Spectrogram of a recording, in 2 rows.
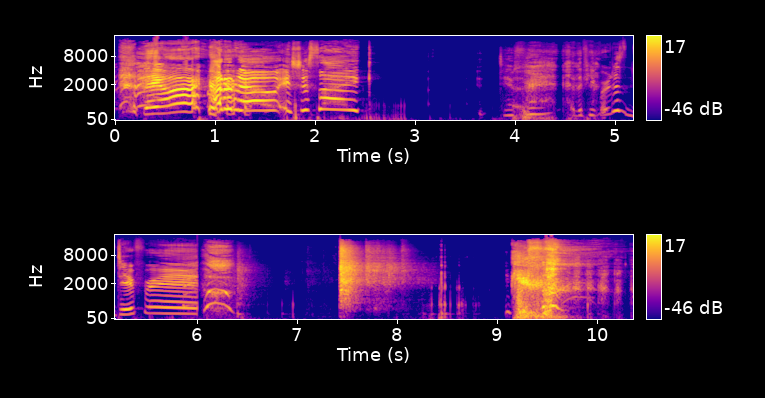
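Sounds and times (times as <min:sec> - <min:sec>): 
speech: 0:00.3 - 0:02.5, 0:03.9 - 0:06.5
camera falling off tripod onto floor: 0:07.4 - 0:08.5.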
